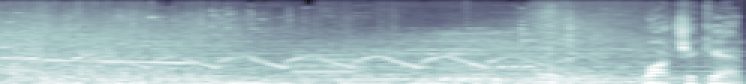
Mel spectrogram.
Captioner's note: sirens blaring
